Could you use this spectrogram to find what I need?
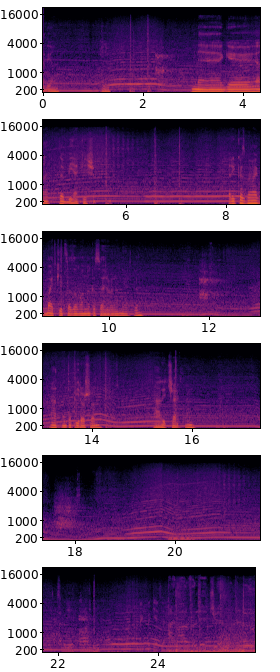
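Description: A car engine roars steadily, rising and falling in pitch as it speeds up and shifts gears.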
